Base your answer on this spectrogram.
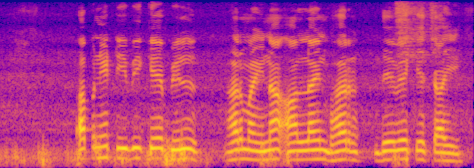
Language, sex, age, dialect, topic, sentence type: Bhojpuri, male, 18-24, Northern, banking, statement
